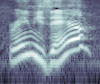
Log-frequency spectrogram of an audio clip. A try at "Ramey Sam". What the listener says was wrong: I thought you said Ramey Zam. I like Ramey Zam better. Ramey Sam's good. Ramey Zam is better.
